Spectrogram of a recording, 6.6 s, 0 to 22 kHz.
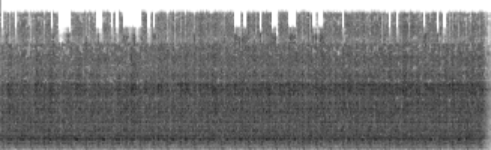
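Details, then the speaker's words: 1976 Sears SS18 garden tractor, carburetor primed, half throttle, partial choke: starter cranks steadily at about six even compression pulses per second but never fires; crank no start, owner suspects no spark from gummed-up points. "I don't think it has spark, would be my guess. I could just check that, but... I'm guessing the points are gummed up."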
